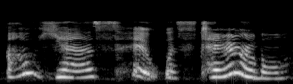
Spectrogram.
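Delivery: high, loud wail. Acted. Lucy Lockett telling the reporter about the death in a high, loud wail. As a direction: wail it out, ear-splitting. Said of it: "she wailed".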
